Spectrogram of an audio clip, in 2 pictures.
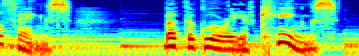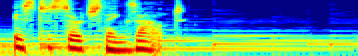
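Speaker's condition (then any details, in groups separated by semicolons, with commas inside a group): No condition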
